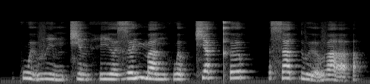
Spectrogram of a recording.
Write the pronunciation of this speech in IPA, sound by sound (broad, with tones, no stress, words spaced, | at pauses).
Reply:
kwɨ̰˧˨ vi˧˩mt͡ɕə˨˩nhi˨˩ə̯ zə˨˦jma˨˩n hwə˨˩p̚t͡ɕa˦˥k̚t̪ʰə˦˥p̚ | sa˦˥t̚vɨ̰˧˨ə̯ va̰ː˧˨ʔ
